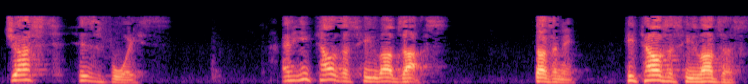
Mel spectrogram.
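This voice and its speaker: Husky-voiced man preaching a sermon. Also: a little high, takes it slowly, pauses often, lo-fi sound. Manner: animated preaching with repetitions and rhetorical questions. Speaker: pastor. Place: church.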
